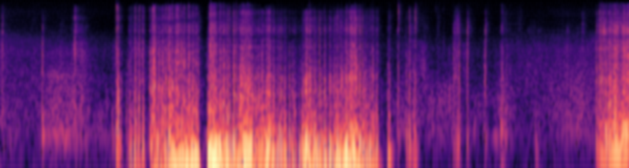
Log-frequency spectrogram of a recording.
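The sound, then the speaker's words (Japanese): A zipper slides up and down repeatedly in a series of quick, raspy runs. Sharp clicks and ticks break up the dense scratchy strokes. No voices are heard. “ちなみに今これはただファスナーを上下させてる音なんですけど”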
